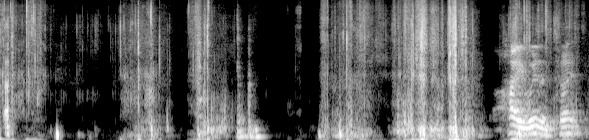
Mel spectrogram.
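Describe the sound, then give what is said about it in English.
Adhesive tape ripped off a package in a few loud, crackling tearing bursts with short pauses between them, while people talk over and around the noise. “Tape. That's so loud.”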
